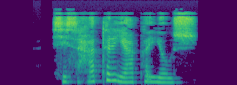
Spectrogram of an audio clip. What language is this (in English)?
Kabardian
